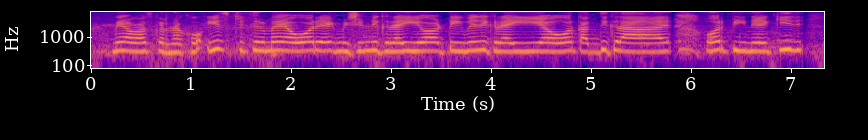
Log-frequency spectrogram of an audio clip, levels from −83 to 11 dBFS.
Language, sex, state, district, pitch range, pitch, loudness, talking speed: Hindi, female, Andhra Pradesh, Anantapur, 325-350 Hz, 335 Hz, -14 LUFS, 205 wpm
